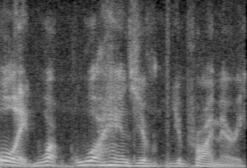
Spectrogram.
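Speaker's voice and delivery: Australian accent throughout. In a group conversation about left-handedness, speak in an Australian accent. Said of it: "Is that an Australian accent?".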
